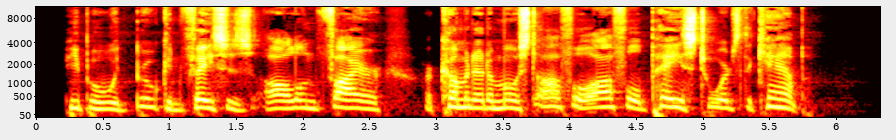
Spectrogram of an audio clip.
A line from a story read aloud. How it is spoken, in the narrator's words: would moan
